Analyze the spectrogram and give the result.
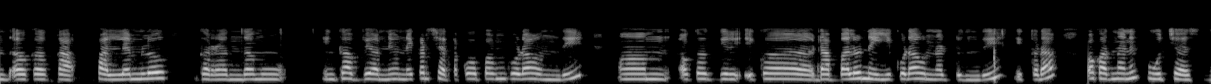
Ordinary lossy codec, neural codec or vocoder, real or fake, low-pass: none; none; real; 5.4 kHz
